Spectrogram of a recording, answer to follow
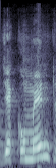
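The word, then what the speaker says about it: Jacquemont: इसको हिंदी में कई जगह पर आपको विक्टर जकमा मिल जाता है। लेकिन ये जकुमेंट ऐसे करके उसका अंग्रेजी वाला स्पेलिंग ये होगा।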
